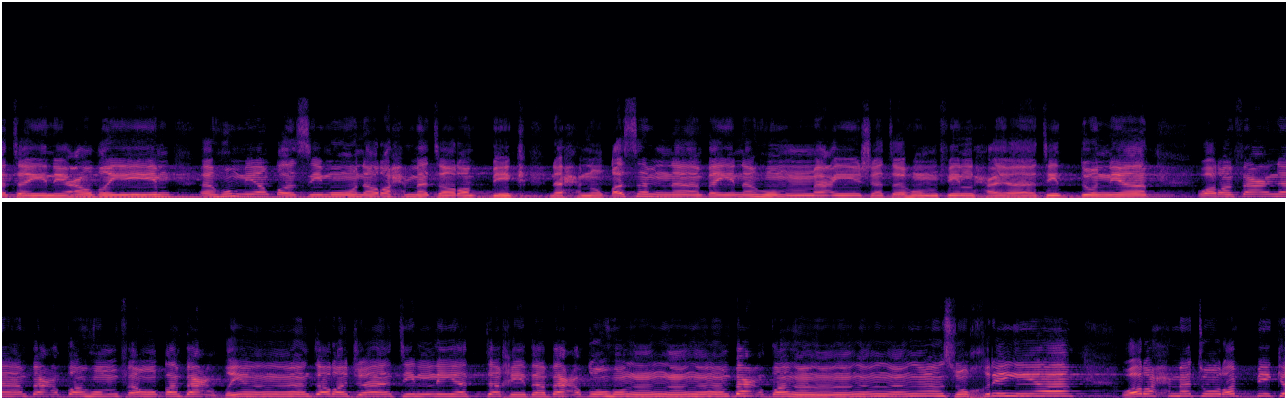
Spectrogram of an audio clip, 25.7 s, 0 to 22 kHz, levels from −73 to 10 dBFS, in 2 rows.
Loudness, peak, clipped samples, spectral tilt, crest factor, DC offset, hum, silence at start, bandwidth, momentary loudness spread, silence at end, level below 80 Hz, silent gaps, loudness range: -23 LUFS; -6 dBFS; under 0.1%; -5 dB/octave; 16 dB; under 0.1%; none; 0 s; 11.5 kHz; 5 LU; 0 s; -64 dBFS; none; 2 LU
